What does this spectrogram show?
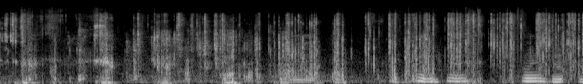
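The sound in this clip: Crunchy bites of food fill the track with many crisp, crackling bursts and chewing noises in an irregular rhythm, loud throughout, with some murmured vocal sounds in the latter part.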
